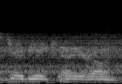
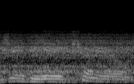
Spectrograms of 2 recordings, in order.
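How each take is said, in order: Both takes have the same delivery.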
